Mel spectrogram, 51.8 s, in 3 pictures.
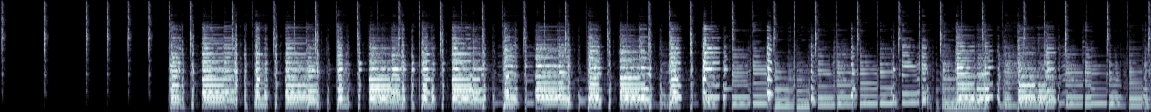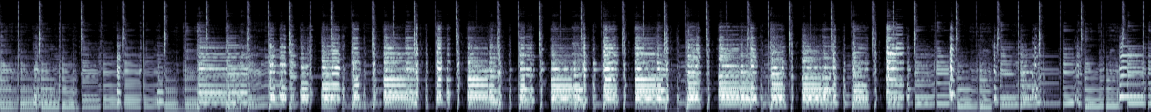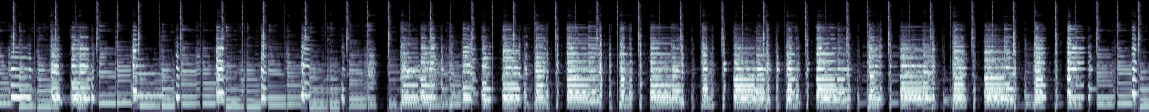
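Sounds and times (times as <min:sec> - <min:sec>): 
guitar: 0:02.5 - 0:51.7.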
